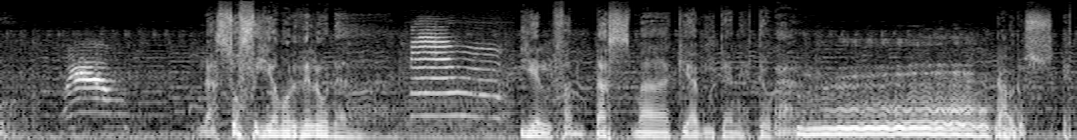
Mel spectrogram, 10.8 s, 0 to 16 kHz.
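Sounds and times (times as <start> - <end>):
cat meowing: 0.6 - 1.3, 4.1 - 5.2
speech: 2.0 - 3.7, 5.2 - 10.7.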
